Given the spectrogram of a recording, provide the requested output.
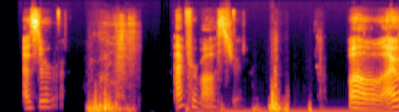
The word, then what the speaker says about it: Azura: So I tried taking the name Azur because I liked the pronunciation, but I knew that everybody would pronounce it differently because not everybody takes a U for an U. So I went with Azura because you can't really go wrong there.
